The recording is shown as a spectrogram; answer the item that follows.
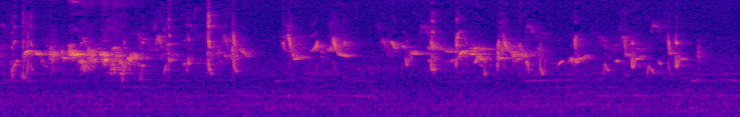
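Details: Bulbul called Abtar, untrained, in its first singing session: a busy run of whistled and chattering notes over a noticeable background hiss.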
